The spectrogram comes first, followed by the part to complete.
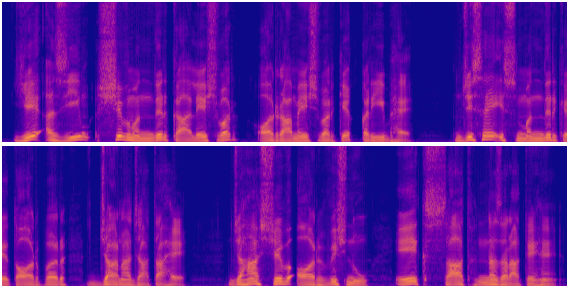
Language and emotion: Urdu, neutral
